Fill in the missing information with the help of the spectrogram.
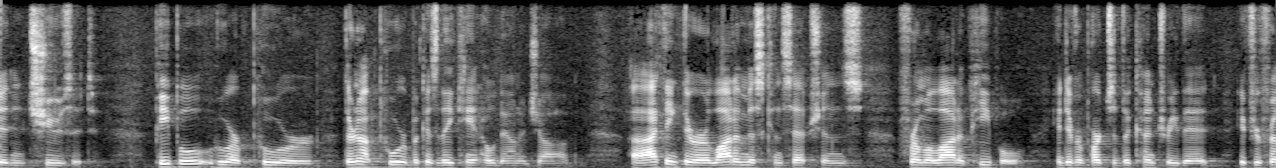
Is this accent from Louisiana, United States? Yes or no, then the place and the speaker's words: no; Brandenburg, Kentucky, United States; my hometown of Brandenburg, Kentucky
